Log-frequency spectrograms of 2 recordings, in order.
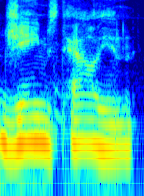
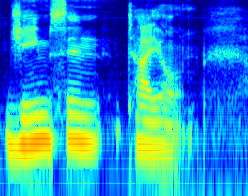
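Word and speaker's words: Jameson Taillon: ] out of me it's not james italian it's jameson taion um but i would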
